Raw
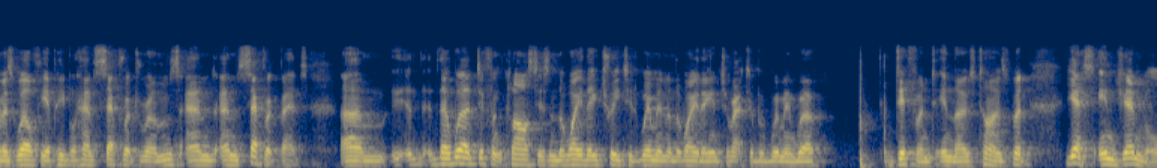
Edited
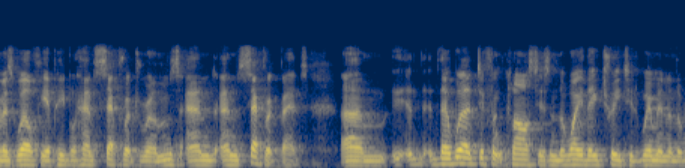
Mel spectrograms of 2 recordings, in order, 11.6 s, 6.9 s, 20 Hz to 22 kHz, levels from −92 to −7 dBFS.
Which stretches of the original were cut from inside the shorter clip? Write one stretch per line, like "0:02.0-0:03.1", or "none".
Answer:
none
